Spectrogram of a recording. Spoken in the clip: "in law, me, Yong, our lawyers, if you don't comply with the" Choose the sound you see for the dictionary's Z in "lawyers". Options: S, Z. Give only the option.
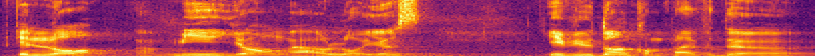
S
